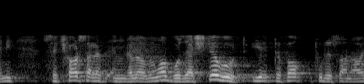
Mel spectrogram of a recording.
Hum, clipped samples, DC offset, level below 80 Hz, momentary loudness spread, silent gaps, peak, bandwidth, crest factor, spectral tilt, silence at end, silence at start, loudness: none; under 0.1%; under 0.1%; -76 dBFS; 14 LU; none; -10 dBFS; 4 kHz; 18 dB; -11 dB/octave; 0 s; 0 s; -28 LUFS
